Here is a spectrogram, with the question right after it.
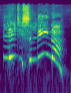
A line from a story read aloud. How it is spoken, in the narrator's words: gasped Simon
